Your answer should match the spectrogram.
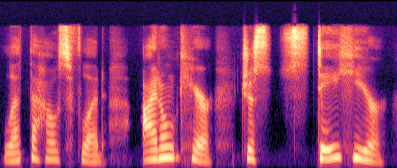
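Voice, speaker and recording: A woman playing a flirty, anxious female friend in an intimate ASMR roleplay, speaking softly and dramatically, close to the listener. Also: mid-range voice, lively intonation, measured pace, dry recording, natural voice. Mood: scared, pleading. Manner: soft, close, dramatic pleading and confiding.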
